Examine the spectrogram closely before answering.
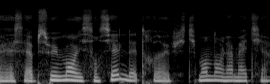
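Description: Moving at a moderate pace, this voice has a dark, mellow tone. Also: woman. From Europe. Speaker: shaman. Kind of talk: podcast interview.

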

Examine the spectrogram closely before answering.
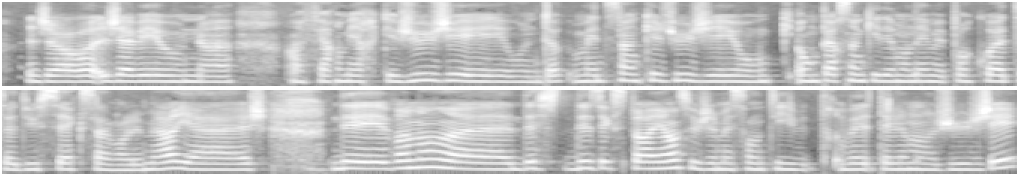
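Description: A woman talks at a fairly high pitch and a fairly slow pace. Her intonation is monotone and flat, and her loudness stays very even. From Mexico, later US Midwest (Michigan, Chicago). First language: English and Spanish (speaking French). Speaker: migrant woman interviewee. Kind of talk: interview. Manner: halting, with repetitions and hesitations.

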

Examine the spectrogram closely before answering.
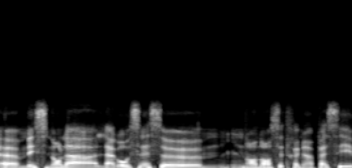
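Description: A woman's fairly low, fairly slow speech with ordinary pitch variation, a dry, close sound with no echo and a quiet background. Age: 30s. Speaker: mother sharing birth story. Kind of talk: testimony. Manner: halting.

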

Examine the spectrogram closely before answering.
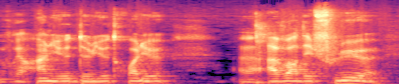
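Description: Amid audible room echo, a man with a very deep, low pitch speaks at a very slow pace. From Paris region, France (Fontainebleau). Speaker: hospitality design entrepreneur. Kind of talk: interview. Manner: halting, many repetitions and fillers.

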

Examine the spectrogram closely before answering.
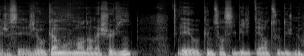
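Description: Medium pitch from a man, dark and mellow in tone, with ordinary pitch variation. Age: 40s. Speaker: former engineer and long-distance cyclist, accident survivor. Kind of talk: personal testimony interview. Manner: hesitant, with frequent repetitions.

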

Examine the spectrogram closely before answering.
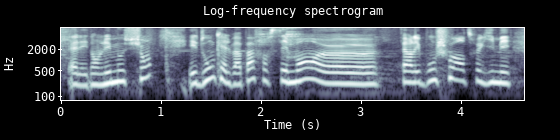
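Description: Ordinary pitch variation at a fairly quick pace. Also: woman. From southern France, Mediterranean coast. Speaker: NGO communications officer. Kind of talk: interview conversation. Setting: café. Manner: halting, with fillers.

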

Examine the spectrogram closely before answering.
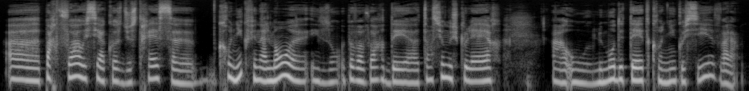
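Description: A very slow woman with a Russian accent, a dark, mellow tone and fairly even intonation, on a very clean recording with a silent background. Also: medium pitch for a woman. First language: Russian (speaking French). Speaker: psychologist. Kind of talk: interview testimony. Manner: halting, many hesitations.

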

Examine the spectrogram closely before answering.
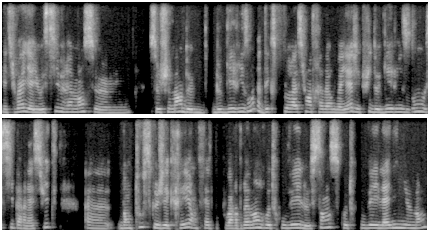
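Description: Her voice is fairly high-pitched, with a dark, mellow tone. The woman keeps her intonation fairly even. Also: moderate pace. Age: 20s. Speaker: life coach and entrepreneur. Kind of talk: casual chat.

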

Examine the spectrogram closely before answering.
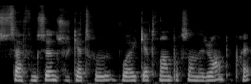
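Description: Recorded very cleanly against a silent background, a woman talks at a medium pitch and a moderate pace. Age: 20s. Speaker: podcast guest, freelancer. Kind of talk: personal testimony interview.

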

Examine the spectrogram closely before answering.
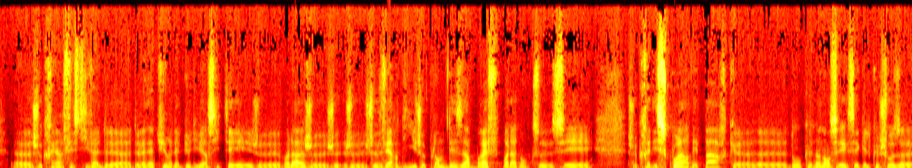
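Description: Very deep and low, the man's voice has a dark, mellow tone. He speaks at a fairly slow pace with monotone, flat intonation. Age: 50s. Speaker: veterinarian and member of parliament. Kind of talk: interview. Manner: halting.

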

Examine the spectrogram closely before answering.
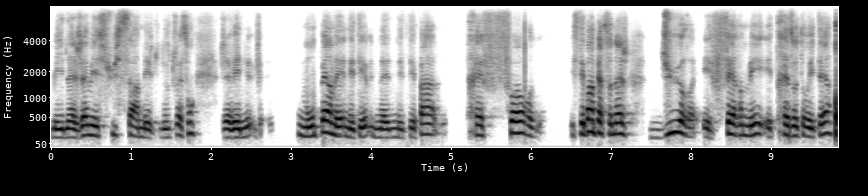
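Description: A man with a high pitch and a dark, mellow tone speaks with ordinary pitch variation and long, frequent pauses. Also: fairly slow pace. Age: 40s. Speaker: actor, former investment banker. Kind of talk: casual interview conversation. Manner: halting, frequent word repetitions.

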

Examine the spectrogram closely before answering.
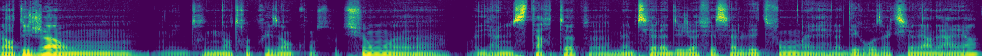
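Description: A man speaks in a very deep, low voice with a dark, mellow tone. His pace is fairly quick, his intonation fairly even, and he hardly pauses. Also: very clean recording, silent background. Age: 40s. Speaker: tech executive. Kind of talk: interview. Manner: halting.

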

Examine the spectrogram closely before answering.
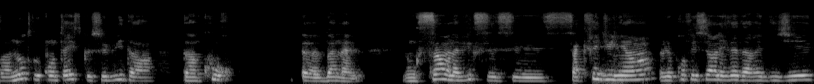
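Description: Speaking at a fairly slow pace, a woman at medium pitch shows ordinary pitch variation. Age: 20s. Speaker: anti-bullying association volunteer. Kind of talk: interview. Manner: halting, many repetitions.

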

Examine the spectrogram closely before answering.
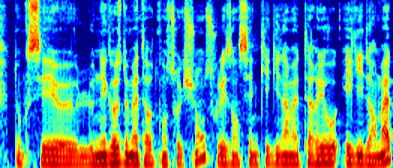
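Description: A man at a medium pitch talks at a fairly quick pace in a dark, mellow tone with monotone, flat intonation, recorded very cleanly with a silent background. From Brittany, France. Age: 30s. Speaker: business executive. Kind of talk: interview. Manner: hesitant, many repetitions.

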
